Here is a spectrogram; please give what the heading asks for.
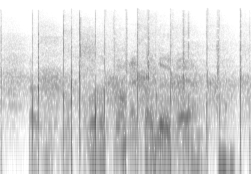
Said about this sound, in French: Et je voudrais qu'on l'applaudisse.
